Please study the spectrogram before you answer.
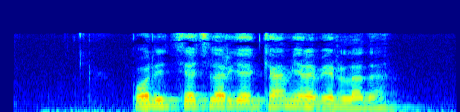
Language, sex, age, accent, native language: Uzbek, male, 18-24, Qashqadaryo, Uzbek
